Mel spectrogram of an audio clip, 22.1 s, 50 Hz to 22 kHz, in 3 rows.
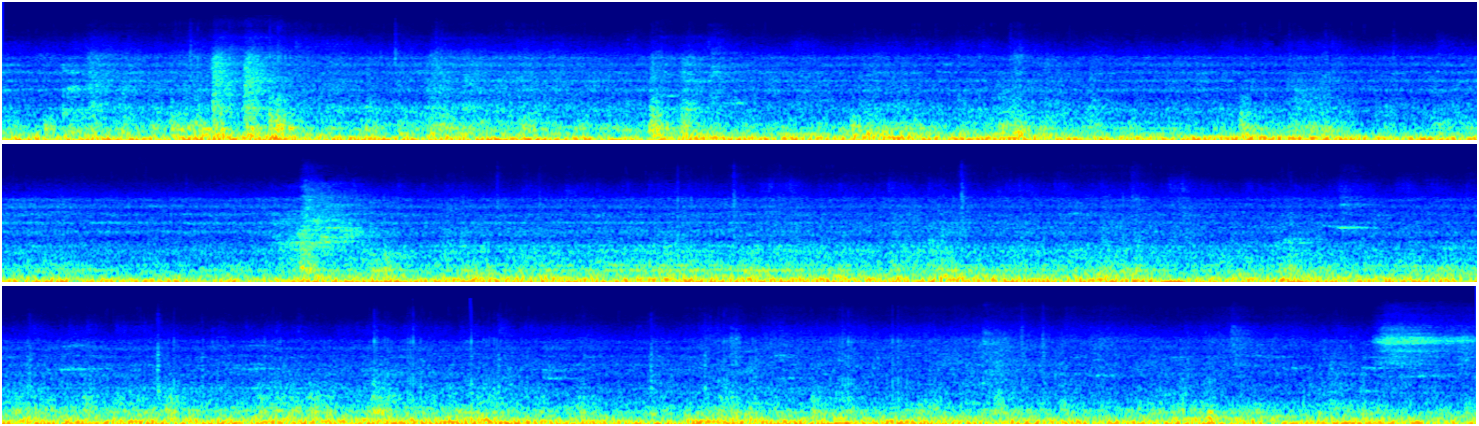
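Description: JR 113-series electric train running, heard from just behind the driver's cab. A steady rumble of wheels on rail is broken by a few sharp clicks, and there is a brief higher-pitched hiss near the end.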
